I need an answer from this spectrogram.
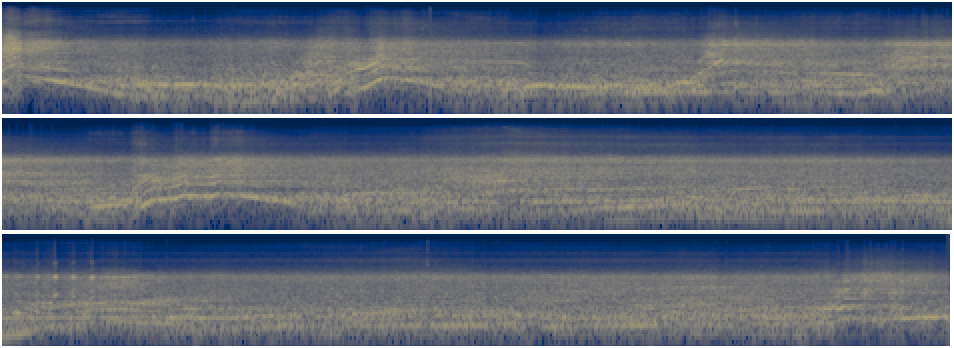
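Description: A procession of supercars, among them a McLaren, a Maserati and Lamborghinis including an Aventador, driving slowly past with engines running, the revs rising and falling several times in the first half.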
